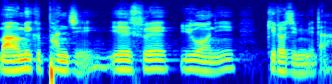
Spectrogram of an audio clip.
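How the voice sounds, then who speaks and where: The speaker is a man with a medium-pitched voice. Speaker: preacher. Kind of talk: sermon.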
